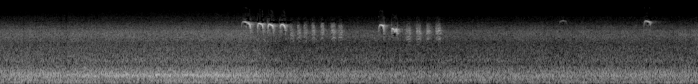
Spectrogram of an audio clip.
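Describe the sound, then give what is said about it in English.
A tufted titmouse gives quick bursts of high, thin notes, four or five at a time, then a couple of fainter single calls, over a steady rushing background noise. “That's the titmouse.”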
